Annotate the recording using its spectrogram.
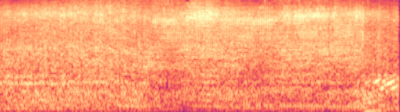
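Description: Motocross dirt bike engines revving up and easing off during a grass track race, their pitch rising and falling.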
